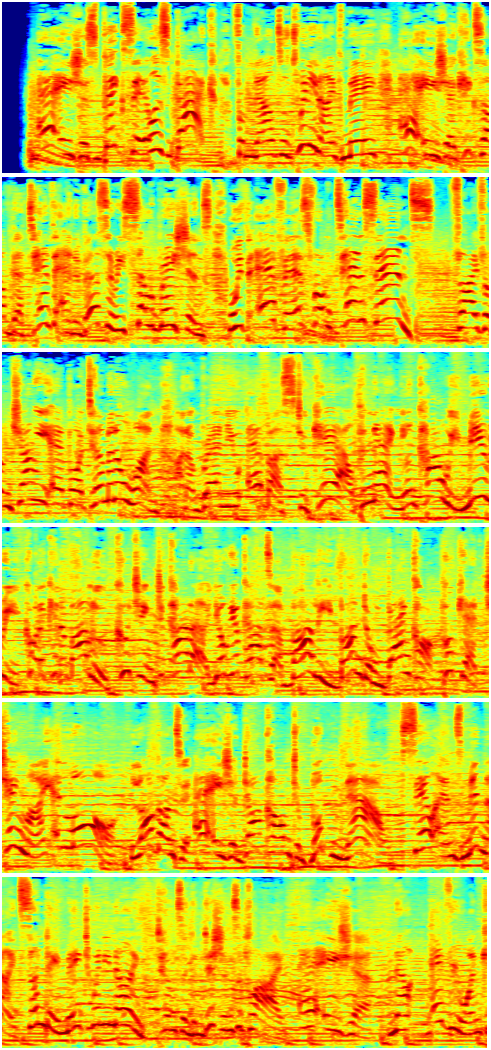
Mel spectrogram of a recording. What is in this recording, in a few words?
Asian English Energetic; AirAsia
